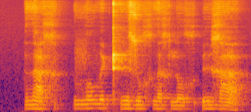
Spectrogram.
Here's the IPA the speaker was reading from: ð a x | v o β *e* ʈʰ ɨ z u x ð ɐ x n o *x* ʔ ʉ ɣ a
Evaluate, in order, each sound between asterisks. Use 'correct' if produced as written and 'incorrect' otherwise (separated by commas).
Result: incorrect, correct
